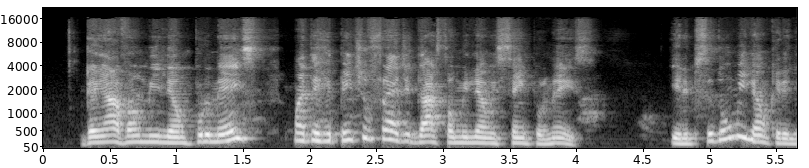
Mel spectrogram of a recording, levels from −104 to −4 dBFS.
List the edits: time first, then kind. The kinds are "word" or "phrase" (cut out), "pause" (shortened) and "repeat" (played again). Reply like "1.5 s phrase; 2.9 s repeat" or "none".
1.8 s pause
